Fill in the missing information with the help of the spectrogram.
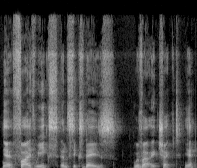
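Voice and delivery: ordinary talk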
